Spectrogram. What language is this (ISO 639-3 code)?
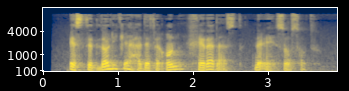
fas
